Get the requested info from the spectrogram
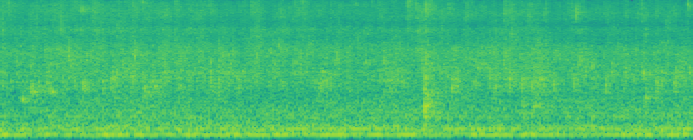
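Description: Fish heads frying in hot oil in an aluminium karahi: a steady sizzle over a low steady hum, with a single light knock about two and a half seconds in.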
